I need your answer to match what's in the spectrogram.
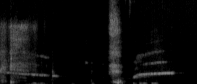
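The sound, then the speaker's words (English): A siren passes by, wailing, its steady tone dipping and then rising again, partly covered by a short breathy burst and soft low thumps. “We got a little siren coming by here, so we'll just we'll pause for a second and let it go.”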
